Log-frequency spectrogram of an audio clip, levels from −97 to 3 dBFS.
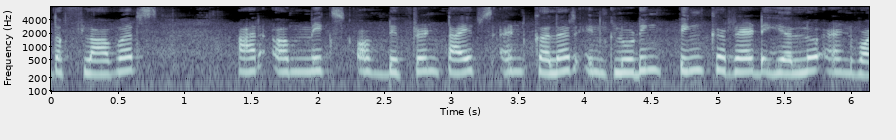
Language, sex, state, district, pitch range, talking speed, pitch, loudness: English, female, Jharkhand, Garhwa, 260-280 Hz, 155 wpm, 270 Hz, -17 LUFS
